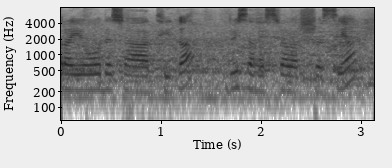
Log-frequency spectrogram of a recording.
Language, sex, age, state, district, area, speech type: Sanskrit, female, 18-30, Kerala, Thrissur, rural, spontaneous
